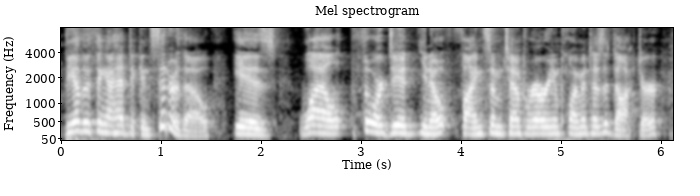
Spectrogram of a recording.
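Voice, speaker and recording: Higher-voiced man judging a debate. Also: fairly bright tone. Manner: deliberate, long-winded explanations. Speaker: judge on a debate comedy podcast. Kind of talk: casual, explanatory verdict.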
